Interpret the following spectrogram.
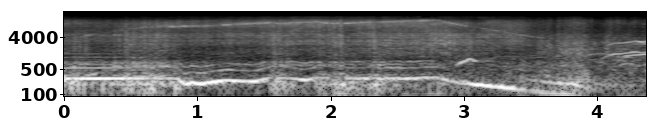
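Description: Racing buggy's engine revving hard under full throttle on a dirt track, its pitch wavering up and down, then sliding steadily down over the last second as the buggy tips over and rolls. A faint high whine rises and then falls away above the engine.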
